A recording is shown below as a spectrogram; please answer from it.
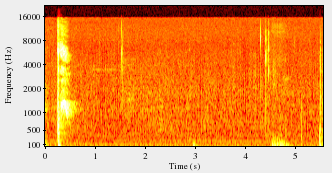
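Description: A man gives one sharp, close cough followed by quieter throat-clearing sounds a few seconds later, in an otherwise quiet room.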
